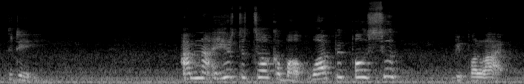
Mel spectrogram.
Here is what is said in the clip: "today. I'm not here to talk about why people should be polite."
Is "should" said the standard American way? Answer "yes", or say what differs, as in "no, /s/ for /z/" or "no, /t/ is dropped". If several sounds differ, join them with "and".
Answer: no, /s/ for /ʃ/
